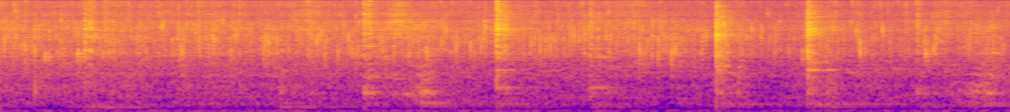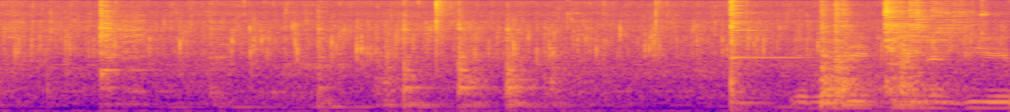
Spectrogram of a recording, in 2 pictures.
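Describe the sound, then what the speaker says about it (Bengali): Ginger, cumin, dried and green chillies, cinnamon, cardamom and bay leaves fry in a wok with a steady close sizzle, broken by frequent sharp scrapes and clinks of stirring. No one speaks. "আদা কুচি, জিরে, শুকনো লঙ্কা, কাঁচা লঙ্কা আর গরম মশলা, দারচিনি, এলাচ, তেজপাতা কড়াইয়ে দিয়ে একসঙ্গে ভেজে নেব"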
